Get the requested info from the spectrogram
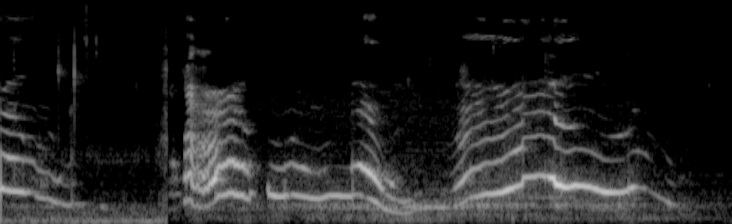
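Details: Shiba Inu dog indoors making talking-like vocal sounds: a series of drawn-out, wavering tonal howls and whines that rise and fall, with a brief harsh yelp near the start.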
